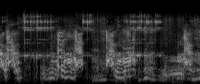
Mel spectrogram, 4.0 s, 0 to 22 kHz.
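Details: At 44 days old a Rough Collie puppy, filmed 25 February 2012, responds to changes around it with wavering whines and sharp yips, packed closely together throughout.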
